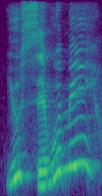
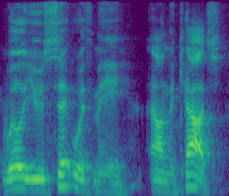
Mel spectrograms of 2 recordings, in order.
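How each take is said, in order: First: Put-on very high-pitched little toddler voice; imitating toddler daughter. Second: Said in the usual way. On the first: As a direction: ask it like a tiny child, squeaky high. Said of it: "and she goes".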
